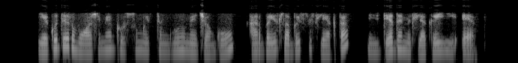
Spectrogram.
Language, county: Lithuanian, Kaunas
